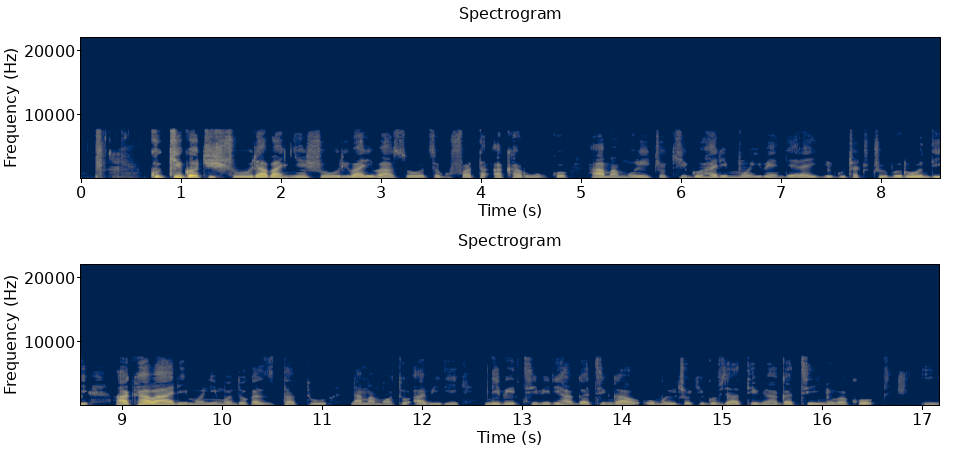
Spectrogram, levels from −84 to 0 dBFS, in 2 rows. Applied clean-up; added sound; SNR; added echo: none; none; none; none.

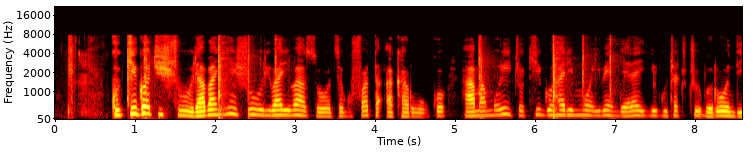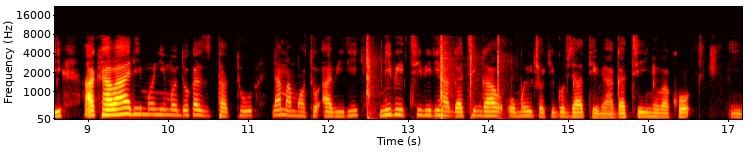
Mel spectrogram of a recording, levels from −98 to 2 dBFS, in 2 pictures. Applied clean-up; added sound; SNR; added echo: none; Computer keyboard; 15 dB; none.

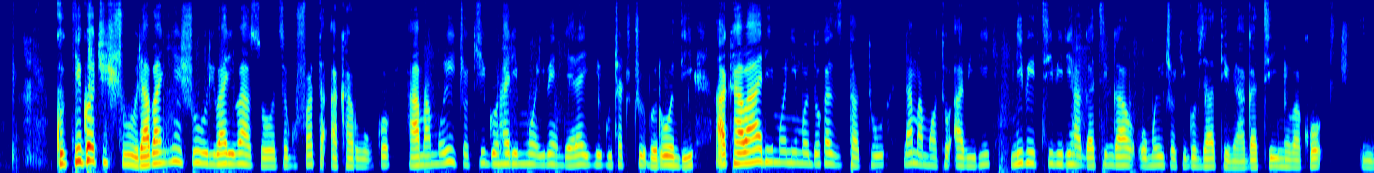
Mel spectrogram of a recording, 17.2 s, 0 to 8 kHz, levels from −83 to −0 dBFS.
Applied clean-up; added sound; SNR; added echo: neural separator model SepFormer DNS4.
